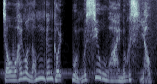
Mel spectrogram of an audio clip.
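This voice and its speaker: 一個香港粵語口音嘅男人，用第一身、口語化又戲劇性嘅方式講廣播鬼古。. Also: male voice, a little high, sing-song, fairly quick, dark tone, soft background music. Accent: Hong Kong Cantonese. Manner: dramatic, colloquial. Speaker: radio drama narrator. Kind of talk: first-person ghost story narration.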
